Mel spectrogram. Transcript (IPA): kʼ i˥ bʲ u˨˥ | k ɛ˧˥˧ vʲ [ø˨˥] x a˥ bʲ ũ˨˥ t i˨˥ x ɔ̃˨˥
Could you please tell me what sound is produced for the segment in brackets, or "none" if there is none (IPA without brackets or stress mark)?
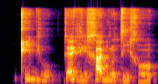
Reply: e˨˥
